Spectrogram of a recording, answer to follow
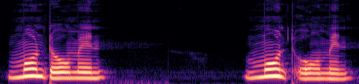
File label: "mont omen", Muscogee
